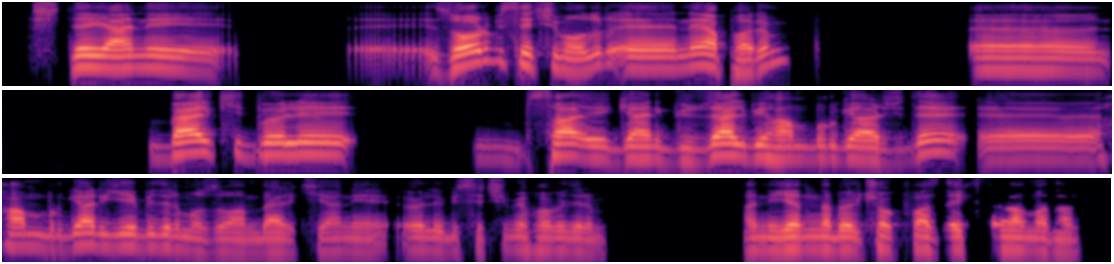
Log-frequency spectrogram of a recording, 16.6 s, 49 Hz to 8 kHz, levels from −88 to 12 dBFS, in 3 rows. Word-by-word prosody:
İşte, 155 - -2
yani, 155 0 +5 1.1
eee, 445 -4 -14
zor 215 - +6
bir 220 - -11
seçim 175 -6 -2
olur. 125 0 -2
Eee, 145 0 +1
ne 170 - 0
yaparım? 165 - +1 0.9
Eee, 135 -2 -2 0.8
belki, 170 +3 +5
böyle, 165 0 +1 0.8
sa 155 -1 +5 0.2
yani, 135 -3 0
güzel 135 +7 +4
bir 145 - 0
hamburgercide, 130 - -1
eee, 125 0 -5
hamburger 135 +1 -2
yiyebilirim 130 -3 -6
o 100 - -9
zaman. 100 -1 -9
Belki, 100 +1 -6
hani, 100 0 -13
öyle 110 -2 -8
bir 110 - -17
seçim 115 - -16
yapabilirim. 110 -2 -9 0.7
Hani, 110 0 -7
yanına, 115 0 +1
böyle, 115 -1 +1
çok - - -5
fazla 115 -1 -2
ekstra 115 0 -7
almadan. 105 -4 -7
130 Hz, 130 wpm, -21 LUFS, 115-155 Hz, 1.1 s, zor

